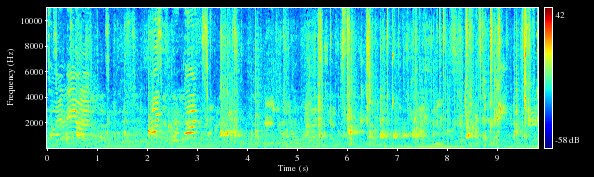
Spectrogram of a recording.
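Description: Paddles smack a plastic ball back and forth with sharp hollow pops.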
